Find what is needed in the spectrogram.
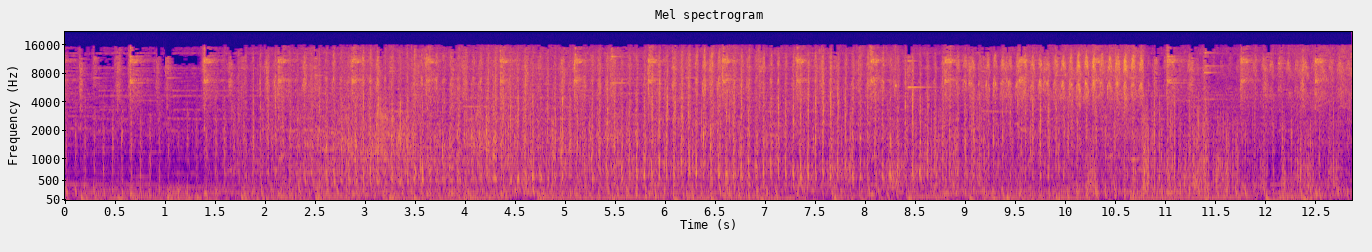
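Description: Small two-blade helicopter's rotor and engine running as it lifts off the snow, getting louder about two seconds in, with music playing along.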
